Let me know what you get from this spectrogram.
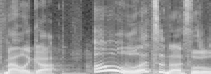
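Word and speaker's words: Málaga: correct me no that's how you say it's Malaga oh that's a nice little sign to see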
